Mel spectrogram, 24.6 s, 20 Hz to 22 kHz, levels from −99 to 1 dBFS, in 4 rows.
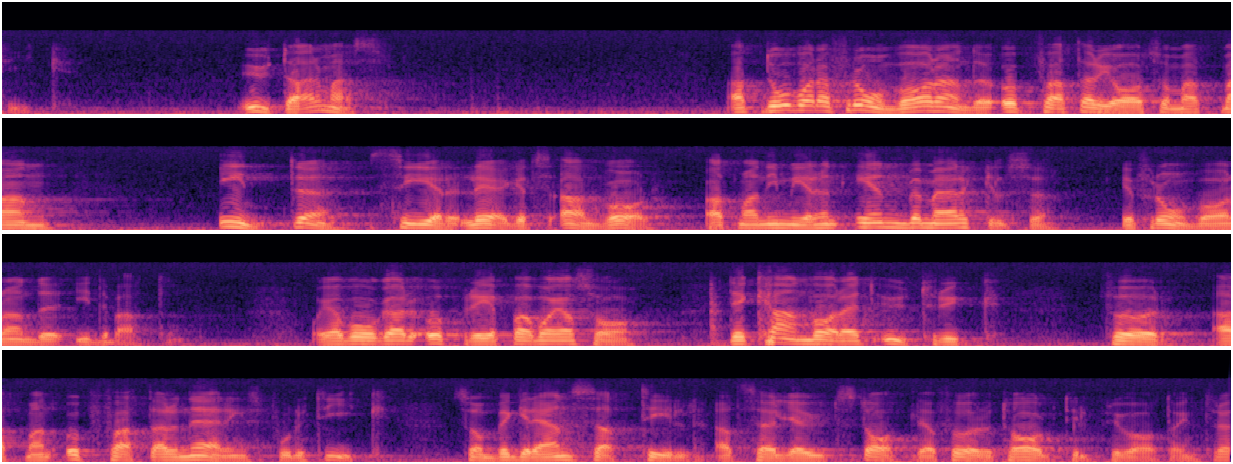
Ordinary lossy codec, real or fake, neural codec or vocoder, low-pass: none; real; none; none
